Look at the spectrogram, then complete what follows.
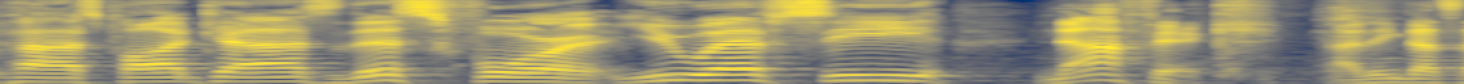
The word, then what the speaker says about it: Norfolk: the dog or pass podcast this for UFC Norfolk I think that's how the locals say it nor Norfolk Norfolk definitely not Norfolk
